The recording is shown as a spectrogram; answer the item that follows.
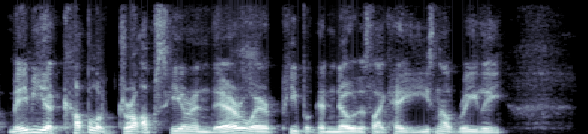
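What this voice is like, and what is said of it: Dutch accent, TH pronounced as F. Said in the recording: “everyone in the Netherlands is talking like you ... it's TH, not F ... that accent ... I have certain trouble with the TH”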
